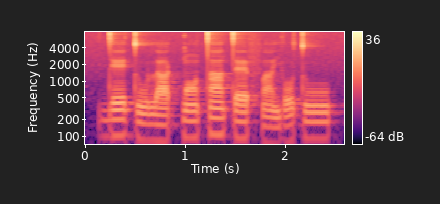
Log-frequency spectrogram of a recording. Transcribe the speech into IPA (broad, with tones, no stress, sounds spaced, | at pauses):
d e˧ t u˨ l a˨ k͡p ɔ̃˧ t ã˦ t ɛ˧ f ã˨ j o˨˦ t u˦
